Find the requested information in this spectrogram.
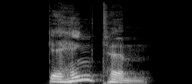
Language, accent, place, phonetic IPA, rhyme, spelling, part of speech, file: German, Germany, Berlin, [ɡəˈhɛŋtəm], -ɛŋtəm, gehängtem, adjective, De-gehängtem.ogg
- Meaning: strong dative masculine/neuter singular of gehängt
